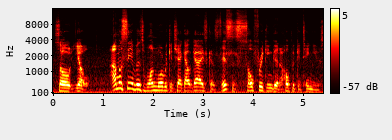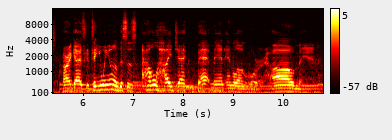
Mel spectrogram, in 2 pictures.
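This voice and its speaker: A young American man doing casual reaction commentary in a slangy, animated manner. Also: fairly high pitch, moderate pace, noisy background. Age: young adult. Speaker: reaction video host. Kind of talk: casual reaction commentary, reading captions aloud. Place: small indoor room. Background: music.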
